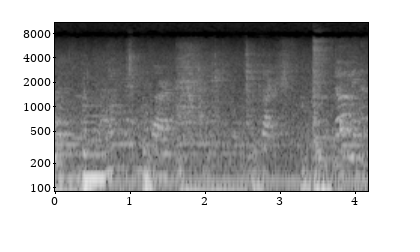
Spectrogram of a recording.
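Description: Upright bass plucking a few low notes with a few light drum or cymbal hits, under people talking.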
